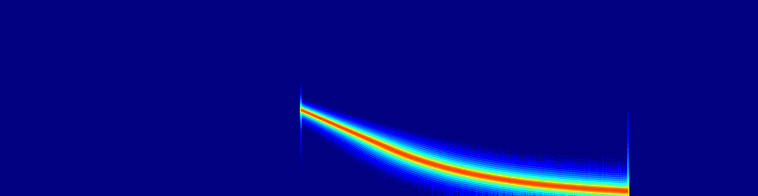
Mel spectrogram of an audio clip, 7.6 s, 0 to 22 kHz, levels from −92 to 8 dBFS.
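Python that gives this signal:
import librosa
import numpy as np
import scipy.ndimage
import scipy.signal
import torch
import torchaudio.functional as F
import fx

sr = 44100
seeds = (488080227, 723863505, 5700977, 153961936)

y = fx.ess(sr, length_s=3.28, from_hz=2200.0, to_hz=110.0, level_db=-8.0)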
